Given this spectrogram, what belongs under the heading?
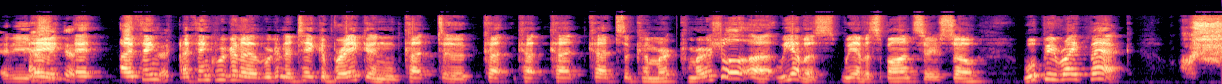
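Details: Adult male speaker; disfluent speech in cerebral palsy.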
